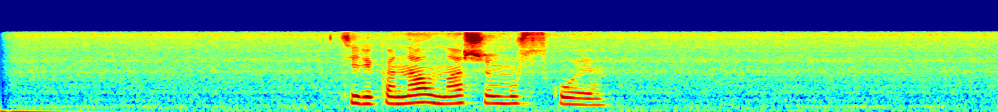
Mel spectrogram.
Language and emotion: Russian, neutral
